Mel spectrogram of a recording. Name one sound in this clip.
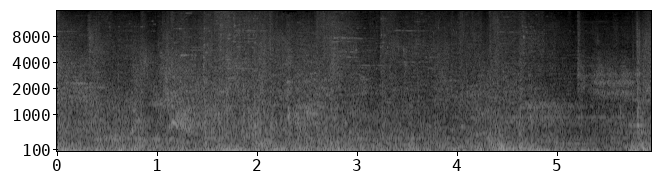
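Game spell effects whoosh and crackle during a battle.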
